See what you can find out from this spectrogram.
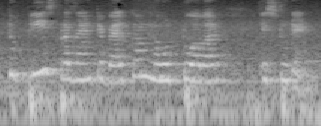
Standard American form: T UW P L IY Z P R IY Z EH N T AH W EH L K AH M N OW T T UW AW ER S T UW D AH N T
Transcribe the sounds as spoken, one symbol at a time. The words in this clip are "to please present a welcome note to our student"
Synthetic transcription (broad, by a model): T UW P L IY Z P R IY Z EH N T AH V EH L K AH M N OW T T UW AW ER S T UW D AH N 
